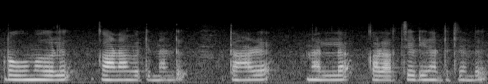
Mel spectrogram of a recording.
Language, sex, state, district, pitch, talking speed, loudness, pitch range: Malayalam, female, Kerala, Kasaragod, 210 Hz, 100 wpm, -18 LUFS, 205-210 Hz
